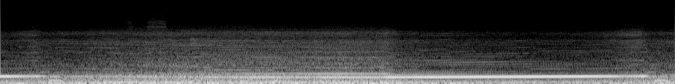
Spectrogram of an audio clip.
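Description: Porsche 911 GT3 (991) with its naturally aspirated 3.8-litre flat-six, heard from inside the cabin. The engine pulls at a steady engine speed, its note rising slowly and dipping briefly near the end.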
